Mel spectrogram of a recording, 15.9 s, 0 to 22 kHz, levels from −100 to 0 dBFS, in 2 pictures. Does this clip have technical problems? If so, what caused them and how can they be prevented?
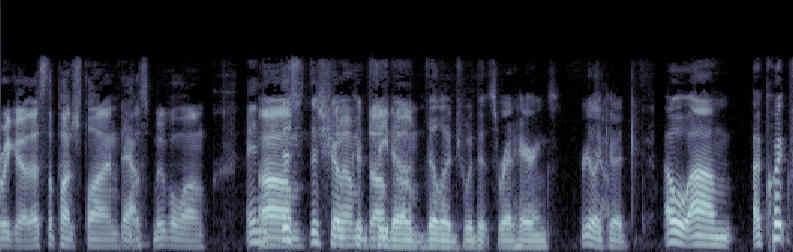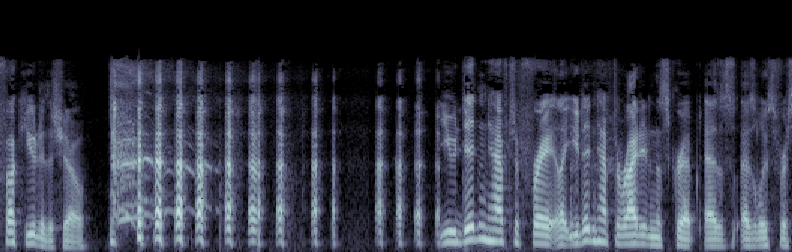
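Yes. Between 10.03 and 10.97 s the speech shows repeated stalls (stutter): six short gaps, the longest 150 ms, in which the receiver stretched the last sound instead of playing new audio. About 370 ms was filled this way, roughly 39% of that span, with nothing lost, so the speech drags and stumbles. Packets arrived late or slower than playout, draining the jitter buffer repeatedly. Preventing it means stabilising the network path or letting the jitter buffer hold a larger margin.

From 11.36 to 11.64 s there is a call audio freeze. The sound holds briefly and then falls to near silence for about 240 ms, about 250 ms in total, before resuming where it stopped with nothing missing. The likely cause is a burst of packets delayed by about 250 ms, which emptied the jitter buffer until they arrived. Preventing it means reducing delay spikes, for example through traffic prioritisation and a less congested link.

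From 13.87 to 15.76 s, right after "to phrase like you", a jitter buffer speed-up runs the speech at about 107% with unchanged pitch, giving it a slightly hurried quality. The buffer held more audio than its target, so the receiver repeatedly removed pitch-period-sized slices, about 150 ms in all, to bring latency back down. Preventing it means avoiding the bunched packet arrivals that overfill the buffer.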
